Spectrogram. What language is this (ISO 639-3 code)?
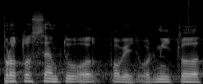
ces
